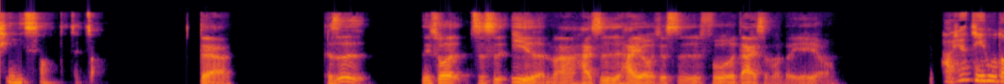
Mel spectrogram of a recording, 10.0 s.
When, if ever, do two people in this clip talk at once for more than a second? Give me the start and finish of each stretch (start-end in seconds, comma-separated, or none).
none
